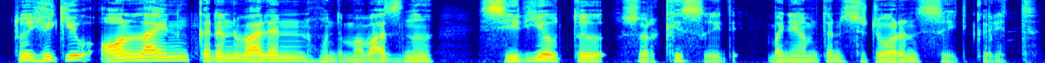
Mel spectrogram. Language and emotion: Kashmiri, neutral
